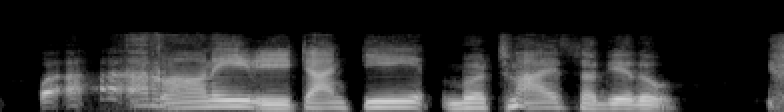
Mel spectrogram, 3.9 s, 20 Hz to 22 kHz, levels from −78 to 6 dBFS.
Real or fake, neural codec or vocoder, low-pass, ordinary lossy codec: fake; codec, 16 kHz, 0.5 kbps, X-Codec, HuBERT features, trained on LibriSpeech; 7.2 kHz; MP3, 48 kbps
